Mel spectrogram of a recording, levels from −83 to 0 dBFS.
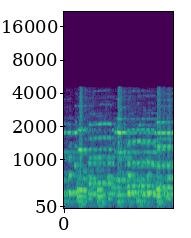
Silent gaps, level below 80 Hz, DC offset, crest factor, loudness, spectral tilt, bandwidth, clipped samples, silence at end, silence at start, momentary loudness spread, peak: none; -54 dBFS; under 0.1%; 16 dB; -20 LUFS; -4 dB/octave; 4.8 kHz; under 0.1%; 0 s; 0 s; 3 LU; -4 dBFS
